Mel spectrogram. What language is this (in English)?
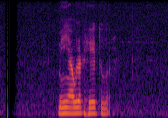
Sinhala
